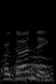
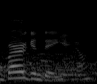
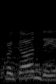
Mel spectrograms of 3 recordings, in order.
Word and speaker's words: Burgundy: that's what it is it's burgundi even some people say burgundy but it's burgundi it's just the French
